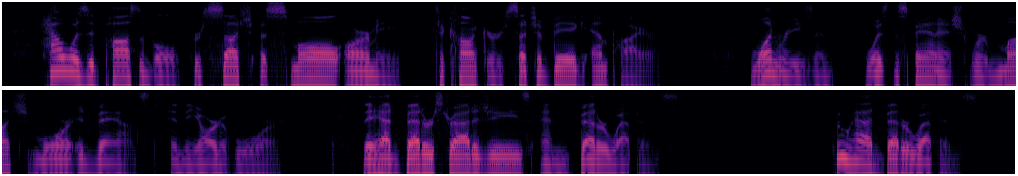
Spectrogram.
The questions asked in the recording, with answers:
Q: Who had better weapons?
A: The Spanish had better weapons.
